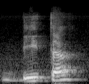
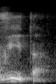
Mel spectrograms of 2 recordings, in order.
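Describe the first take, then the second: First: The word begins with a B sound. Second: The word begins with a V sound. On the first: This form is used at the end of a word. "à la fin de chaque mot, on prononce B" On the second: This form is used everywhere else. "Sinon, c'est vita"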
